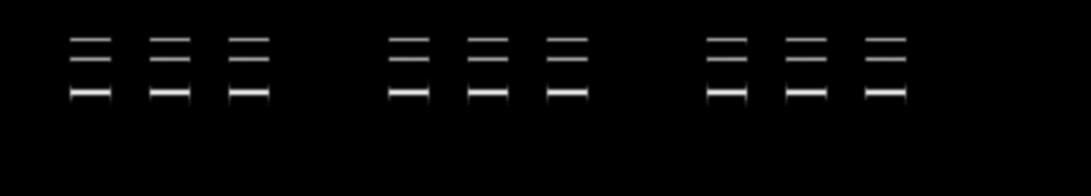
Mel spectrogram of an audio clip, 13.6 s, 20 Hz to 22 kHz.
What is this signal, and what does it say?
Alarm pattern, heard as an alarm's beeps, played three times, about 3200 Hz. Temporal three. Smoke or fire, evacuate.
